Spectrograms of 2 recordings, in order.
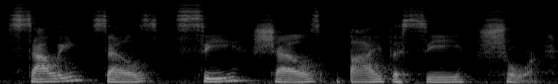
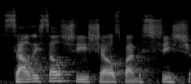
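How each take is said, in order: First: It is said slowly. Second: It is said fast.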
